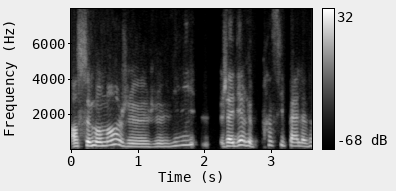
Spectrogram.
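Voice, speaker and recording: A woman speaks with ordinary pitch variation. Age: 50s. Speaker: life coach. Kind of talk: interview. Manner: halting, many fillers.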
